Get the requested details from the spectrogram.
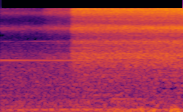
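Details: Quiet room, then a steady hiss of gas flow as a ventilator runs its pre-use test (calibration and leak test with the patient circuit disconnected or closed); normal operation.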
